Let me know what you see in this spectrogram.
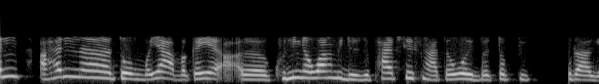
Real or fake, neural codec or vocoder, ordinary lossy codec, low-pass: real; none; none; 3.6 kHz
